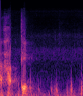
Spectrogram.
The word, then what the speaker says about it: Habib: Itu di harakatnya kitab itu ada yang nulis khubb. Tapi yang benar oh nggih. Yang benar itu bacanya Habib.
